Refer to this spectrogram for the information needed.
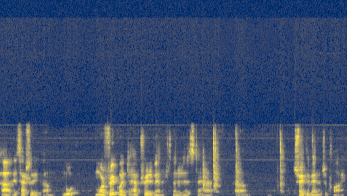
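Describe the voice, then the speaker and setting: A man's voice: deep voice, fairly even intonation, normal speed, noisy background. A man who knows the game well, patiently explaining the rules in casual board game chat, with many fillers. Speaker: experienced player explaining rules. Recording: dull lo-fi recording.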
